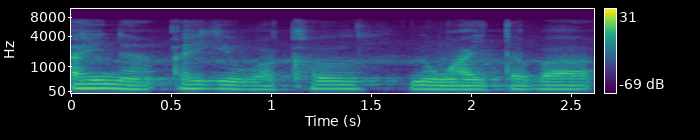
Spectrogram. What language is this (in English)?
Manipuri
